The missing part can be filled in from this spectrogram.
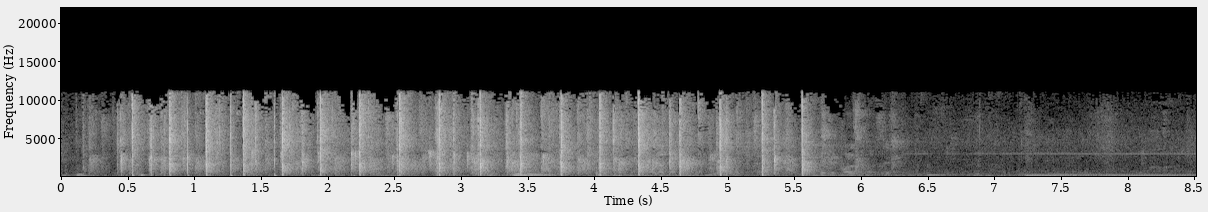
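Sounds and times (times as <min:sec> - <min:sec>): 
concert crowd applauding a live band: 0:00.0 - 0:06.2.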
